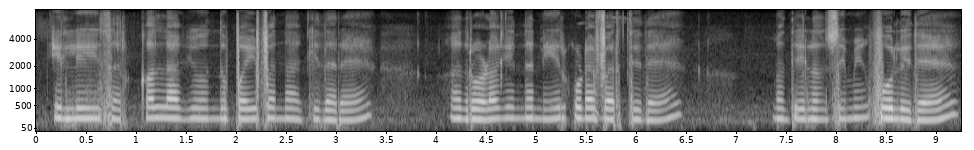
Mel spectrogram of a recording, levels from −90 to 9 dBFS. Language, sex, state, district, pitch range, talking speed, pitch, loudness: Kannada, female, Karnataka, Dharwad, 205-225 Hz, 115 wpm, 215 Hz, -18 LUFS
